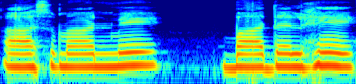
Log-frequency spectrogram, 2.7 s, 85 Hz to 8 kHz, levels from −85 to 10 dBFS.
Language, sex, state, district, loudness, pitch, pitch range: Hindi, female, Madhya Pradesh, Bhopal, -12 LUFS, 220 Hz, 220-230 Hz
